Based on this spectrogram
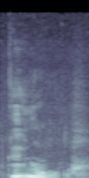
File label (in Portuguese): "olho", kalapalo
